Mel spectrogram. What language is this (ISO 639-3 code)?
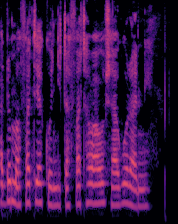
kik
